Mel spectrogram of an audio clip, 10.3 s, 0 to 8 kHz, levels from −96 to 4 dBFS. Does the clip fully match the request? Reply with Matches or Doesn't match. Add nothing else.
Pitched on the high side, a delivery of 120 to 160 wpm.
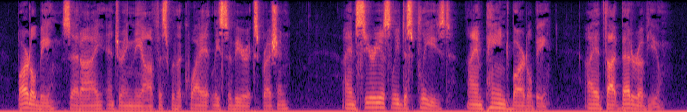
Doesn't match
